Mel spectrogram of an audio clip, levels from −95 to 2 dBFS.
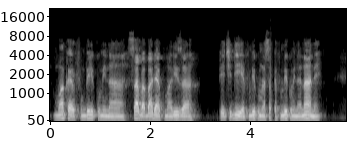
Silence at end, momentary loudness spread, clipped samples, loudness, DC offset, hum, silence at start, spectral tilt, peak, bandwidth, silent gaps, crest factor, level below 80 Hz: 0.55 s; 8 LU; under 0.1%; -24 LUFS; under 0.1%; none; 0.05 s; -7 dB/octave; -4 dBFS; 7.6 kHz; none; 20 dB; -62 dBFS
